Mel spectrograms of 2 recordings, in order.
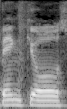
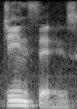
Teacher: benkyo's flat, jinsei's goes down.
